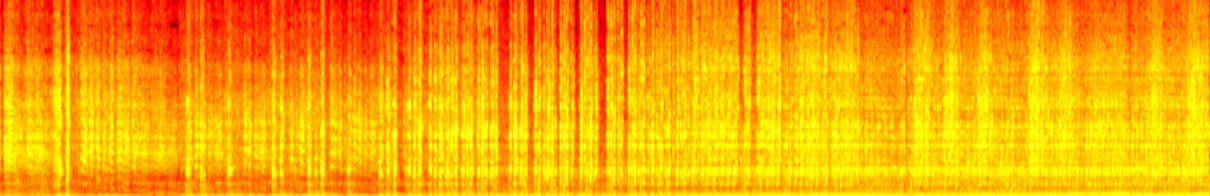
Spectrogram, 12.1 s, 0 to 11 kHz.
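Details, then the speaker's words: 1970 Chevy C30 farm truck with a V8, thought to be a 350 small block, parked about 38 years, first start on a new battery: a rough catch settles into a steady, deep idle with no knocks, smoking heavily. "freak that's awesome holy crap and it sounds good too you see that that sounds good dude"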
